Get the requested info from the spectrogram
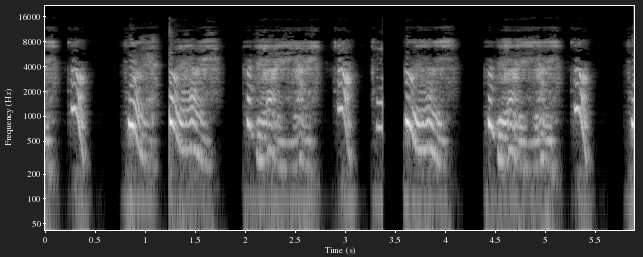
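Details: Porcupine, an Old World hystricid rodent, uttering repeated groaning, whimpering cries, each burst sliding downward in pitch and broken by short pauses, with no other sounds.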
